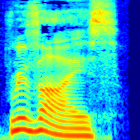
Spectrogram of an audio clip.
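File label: "revise", English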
